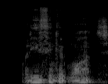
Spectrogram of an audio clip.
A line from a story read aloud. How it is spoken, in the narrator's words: his sister whispers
